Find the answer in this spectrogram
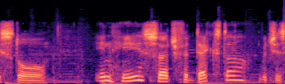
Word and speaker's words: Dexta: PDE subheading click on enable PT mate and Dexter support and then add a dexter device at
